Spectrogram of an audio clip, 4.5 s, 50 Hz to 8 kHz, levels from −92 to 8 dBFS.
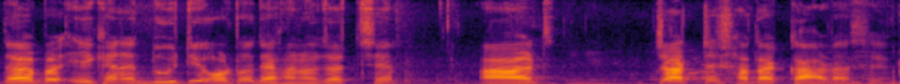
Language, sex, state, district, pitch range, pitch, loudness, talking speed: Bengali, male, West Bengal, Cooch Behar, 130-180 Hz, 150 Hz, -22 LUFS, 145 wpm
